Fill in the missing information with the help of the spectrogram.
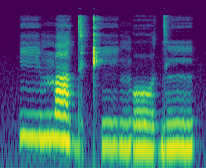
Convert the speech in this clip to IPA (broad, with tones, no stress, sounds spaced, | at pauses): iː˦ m a˦ d ɪ˨ kʰ iː˦ ŋ oː˦ d ĩ˦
